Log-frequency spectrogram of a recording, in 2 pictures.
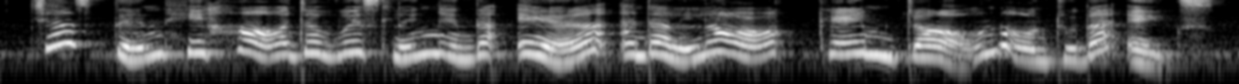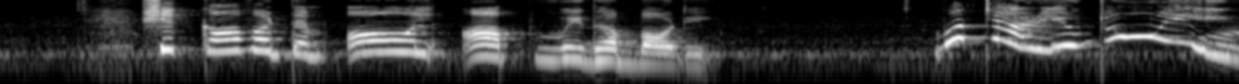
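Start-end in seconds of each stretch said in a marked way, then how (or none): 10.9-12.4 very high, angry outcry. A lark covering her eggs confronts an onlooker, cried angrily. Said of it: "She cried angrily at Willy".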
